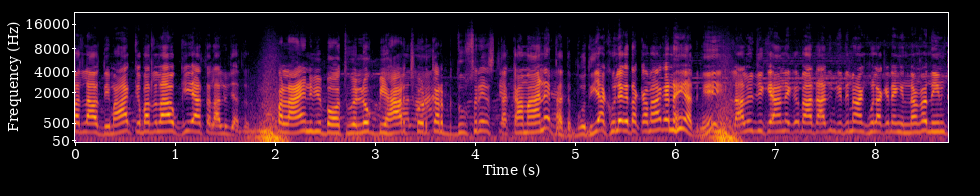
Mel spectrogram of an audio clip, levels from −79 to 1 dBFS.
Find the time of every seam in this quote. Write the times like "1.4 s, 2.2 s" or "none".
2.0 s, 6.5 s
